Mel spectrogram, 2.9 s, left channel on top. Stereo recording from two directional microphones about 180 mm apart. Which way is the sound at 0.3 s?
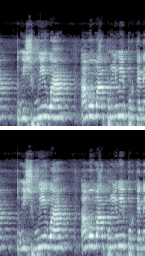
20° left (ahead or behind).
